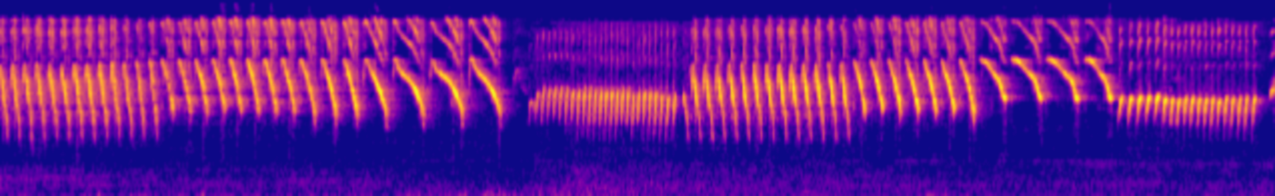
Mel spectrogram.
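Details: Canary singing a lively, varied song: dense rolling trills, rapid sweeping notes and steady buzzy tours switching every second or two, over a faint low background hum.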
